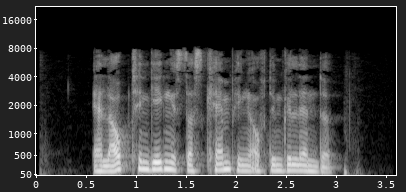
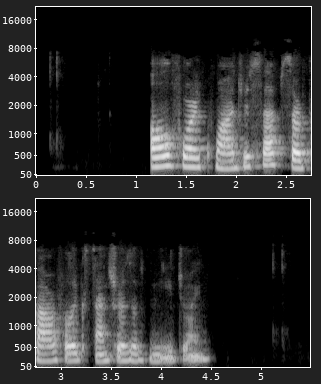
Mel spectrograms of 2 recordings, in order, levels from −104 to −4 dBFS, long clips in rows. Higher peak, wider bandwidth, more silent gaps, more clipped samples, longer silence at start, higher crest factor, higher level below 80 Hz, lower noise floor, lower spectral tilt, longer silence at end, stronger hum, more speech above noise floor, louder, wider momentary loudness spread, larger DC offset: about the same, -4 dBFS vs -6 dBFS; first, 8.2 kHz vs 7 kHz; neither; neither; second, 0.55 s vs 1.15 s; about the same, 18 dB vs 20 dB; first, -54 dBFS vs -78 dBFS; second, -69 dBFS vs under -90 dBFS; about the same, -7.5 dB/octave vs -7.5 dB/octave; second, 0.5 s vs 1 s; neither; second, 48 dB vs over 66 dB; first, -22 LUFS vs -25 LUFS; second, 10 LU vs 14 LU; neither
